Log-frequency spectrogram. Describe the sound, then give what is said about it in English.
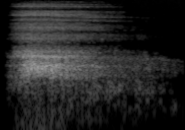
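Audible breathing, one long airy breath that swells quickly, then fades slowly over about two and a half seconds, heard alone with no talk. “Do that one more time. Breathe in and out with sound.”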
